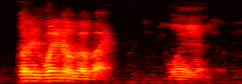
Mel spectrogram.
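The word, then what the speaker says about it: Wynn: Win. Win or Wen? Win. Win. W-E-N or W-I-N? W-Y-N-N. W-Y-N-N. Okay.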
